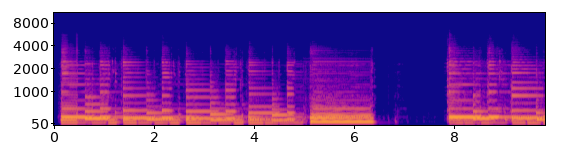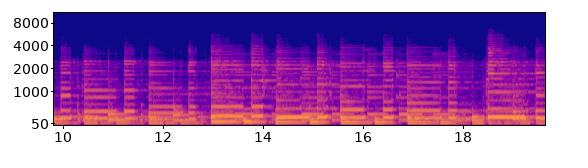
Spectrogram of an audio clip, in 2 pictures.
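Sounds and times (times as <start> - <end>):
electric guitar with spring reverb: 0.1 - 6.5, 7.9 - 19.6.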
